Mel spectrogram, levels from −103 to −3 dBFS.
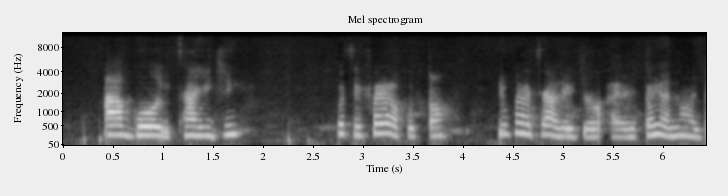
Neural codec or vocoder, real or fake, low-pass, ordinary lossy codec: codec, 44.1 kHz, 2.6 kbps, DAC; fake; 10.8 kHz; none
